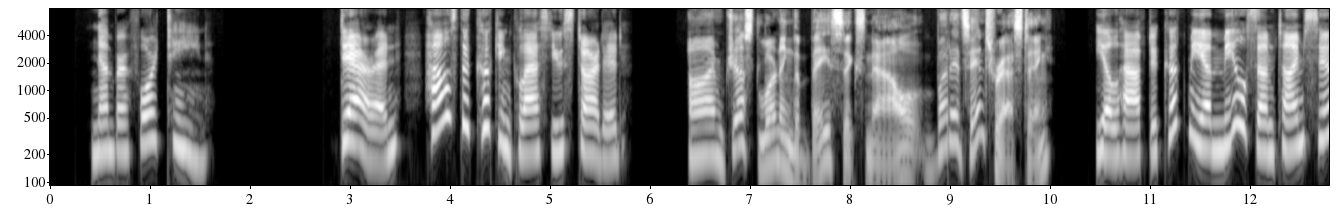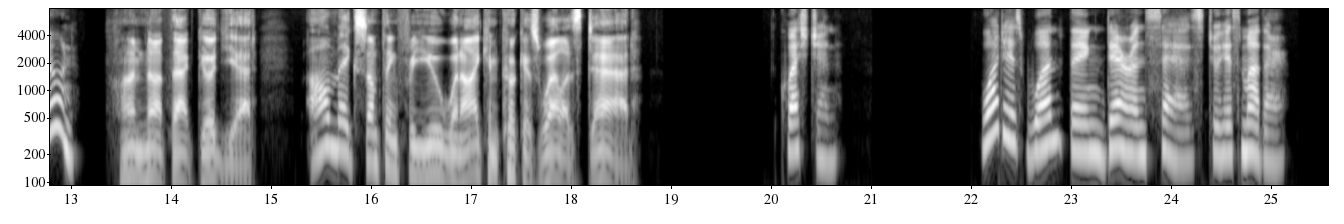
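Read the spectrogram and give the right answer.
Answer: He is not good at cooking yet.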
